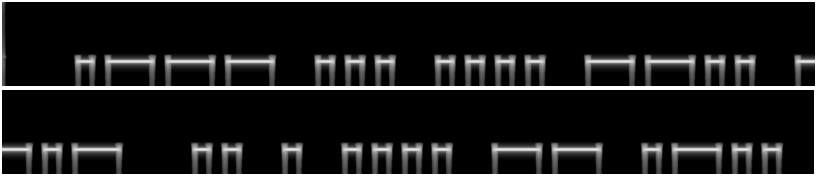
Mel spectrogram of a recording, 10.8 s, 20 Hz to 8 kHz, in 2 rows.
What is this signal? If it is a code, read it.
Morse code, heard as a keyed tone, about 12 wpm, 800 Hz. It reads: JSHZK IEHML
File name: Morse / ltr-12wpm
